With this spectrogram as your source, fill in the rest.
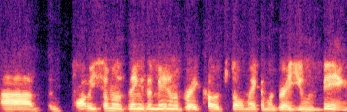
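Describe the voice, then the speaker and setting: The man's pitch sits in the medium range. He talks at a very fast pace. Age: 60s. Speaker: football writer and podcaster. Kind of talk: sports radio interview. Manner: animated.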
